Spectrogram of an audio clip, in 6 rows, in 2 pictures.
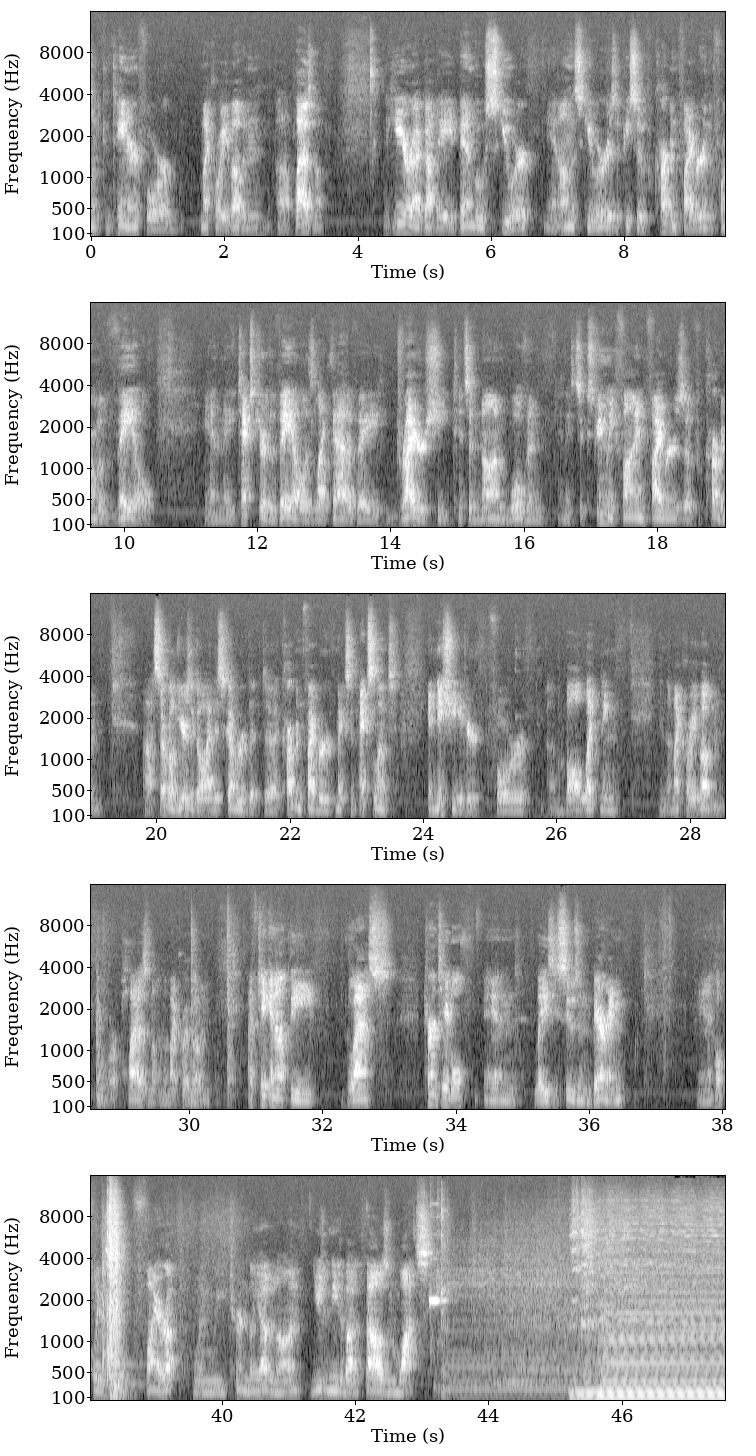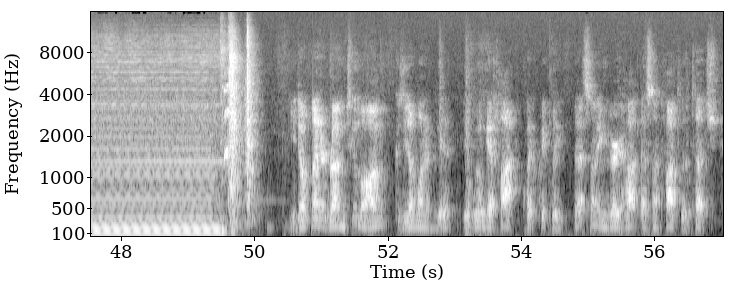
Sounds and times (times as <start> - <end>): Speech: 0.0 - 3.6, 4.2 - 10.5, 11.2 - 19.2, 19.8 - 27.0, 27.6 - 36.6, 37.6 - 43.2, 50.4 - 57.0.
